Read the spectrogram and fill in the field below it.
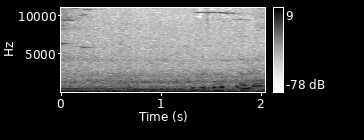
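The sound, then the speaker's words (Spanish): Inside the moving Infonavit number 2 city bus heading toward Ciudad Valles, San Luis Potosí, on 5 November 2020: a steady, loud low rumble of engine and road noise fills the space, with indistinct voices murmuring faintly beneath it. “desde el, desde el autobús de, del infonavit número 2. Yendo hacia la casa de Ciudad Valle San Luis Potosí.”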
